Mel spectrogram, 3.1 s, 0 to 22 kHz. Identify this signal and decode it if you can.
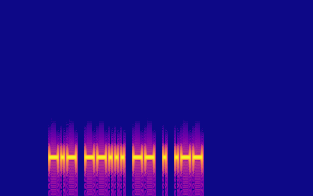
Morse code, heard as a keyed tone, about 40 wpm, 700 Hz. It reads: K7MEW
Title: USA Call Signs - 5 Characters - 6x Character Spacing - 40wpm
